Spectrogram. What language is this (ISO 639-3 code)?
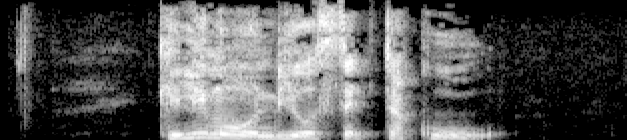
swa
